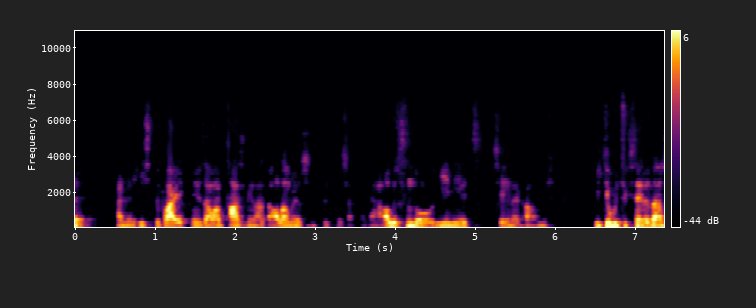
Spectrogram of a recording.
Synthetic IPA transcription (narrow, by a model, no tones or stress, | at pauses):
ɛ | haniːst̪ʰifaːet̪ʰːiːzamant̪ʰazminaːt̪ʰalˠamɯjo̞ɾsunt̪ʰyɾcʰijɛt͡ʃʰat̪ʰanjaːnialˠɯɾsɯnd̪aoiːnijɛt̪ | ʃe̞jinɛkʰalˠmɯʃ | icʰibut͡ʃʰukse̞ned̪æn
